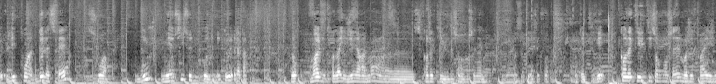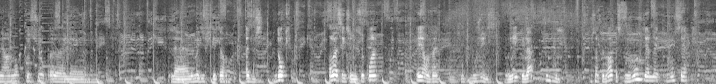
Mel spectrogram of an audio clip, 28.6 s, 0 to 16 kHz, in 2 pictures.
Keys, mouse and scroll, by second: 10.6 click, 19.3 click, 23.4 click.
